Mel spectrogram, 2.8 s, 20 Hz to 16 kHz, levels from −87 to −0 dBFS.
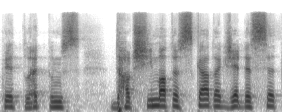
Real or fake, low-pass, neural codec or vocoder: fake; 10.8 kHz; codec, 16 kHz in and 24 kHz out, 0.6 kbps, FocalCodec, streaming, 4096 codes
